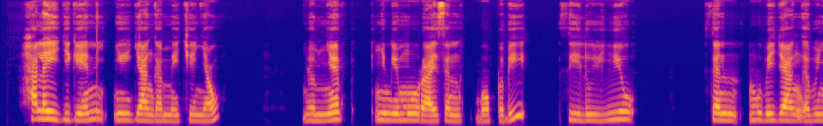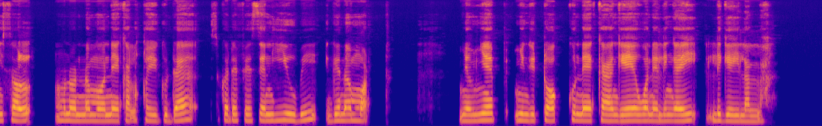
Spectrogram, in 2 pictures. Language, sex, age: Wolof, female, 36-49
